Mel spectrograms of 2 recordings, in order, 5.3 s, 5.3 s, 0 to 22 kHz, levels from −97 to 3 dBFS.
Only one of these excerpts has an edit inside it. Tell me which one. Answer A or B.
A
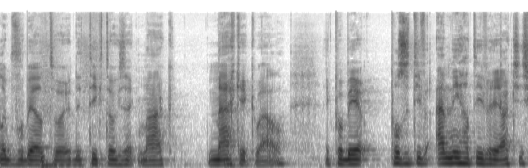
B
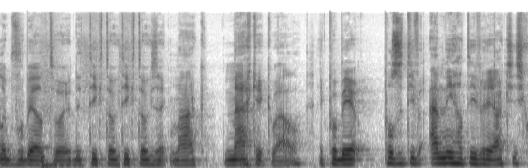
B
